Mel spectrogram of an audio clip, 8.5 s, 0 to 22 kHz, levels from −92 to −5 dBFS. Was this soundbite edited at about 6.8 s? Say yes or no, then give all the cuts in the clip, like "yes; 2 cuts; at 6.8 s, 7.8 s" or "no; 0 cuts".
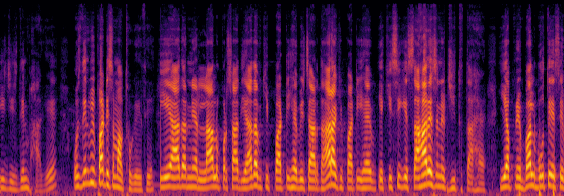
yes; 3 cuts; at 2.4 s, 5.7 s, 6.8 s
